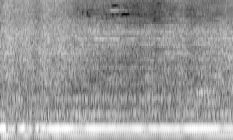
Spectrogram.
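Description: A chord on an acoustic guitar ringing out, held steady and unwavering in pitch.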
